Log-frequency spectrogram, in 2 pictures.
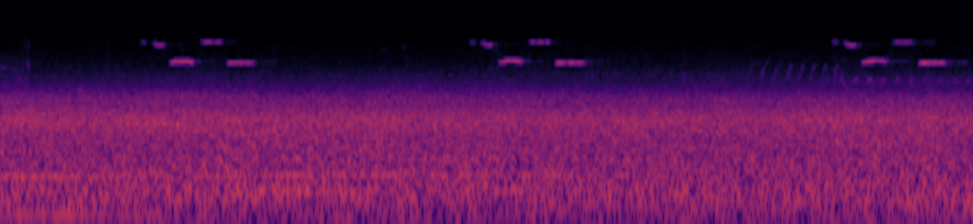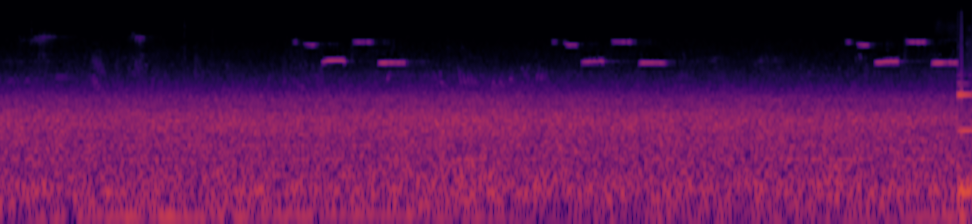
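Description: A bird repeating a short, high two-note call about every three seconds over a steady rumble from a freight train rolling away.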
